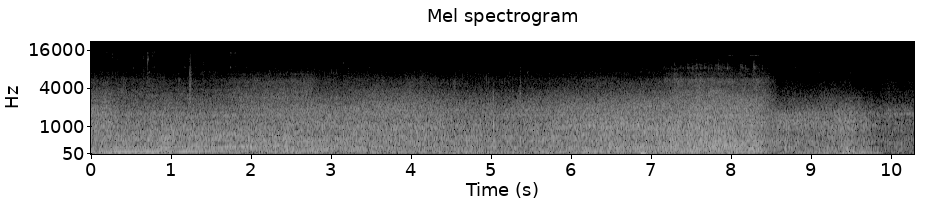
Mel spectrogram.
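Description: Steady outdoor street ambience of traffic noise, with a low hum in the first few seconds that fades away.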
